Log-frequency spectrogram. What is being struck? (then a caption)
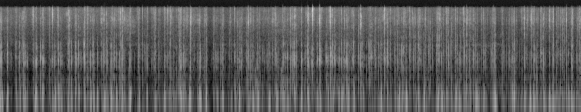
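Soft foam stress ball. A small orange basketball-patterned stress ball, apparently made of solid soft foam, is held in both hands close to the microphone and scratched and tapped with the fingertips and short nails. The result is a steady stream of quick, muffled, low thumps with soft scratchy rustling between them, with almost no high or bright content and no ringing after each touch.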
